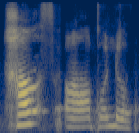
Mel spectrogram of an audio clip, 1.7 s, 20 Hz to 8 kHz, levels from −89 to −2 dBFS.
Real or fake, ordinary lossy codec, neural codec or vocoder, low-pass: fake; none; codec, 16 kHz, 1 kbps, FreqCodec, larger model; 7.2 kHz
